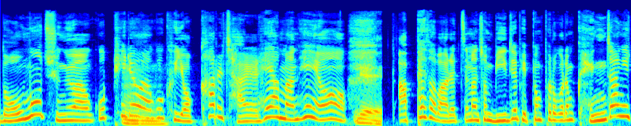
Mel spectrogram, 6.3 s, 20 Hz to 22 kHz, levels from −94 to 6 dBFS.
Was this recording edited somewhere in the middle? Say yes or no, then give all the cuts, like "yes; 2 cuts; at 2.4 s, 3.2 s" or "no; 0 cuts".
yes; 1 cut; at 3.8 s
